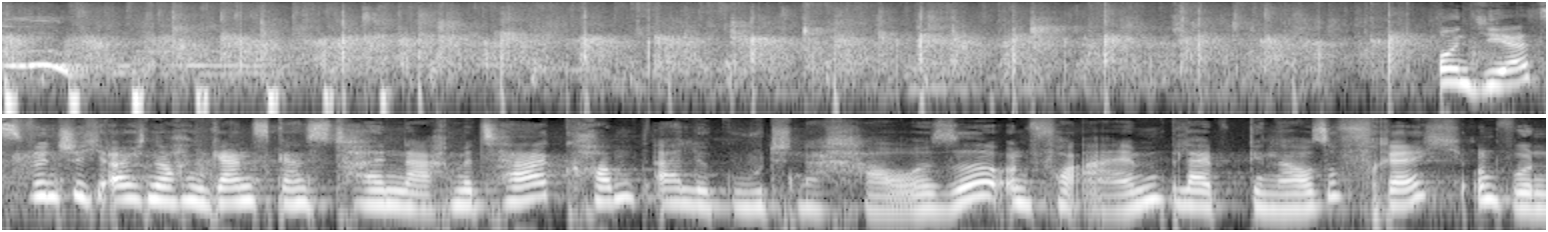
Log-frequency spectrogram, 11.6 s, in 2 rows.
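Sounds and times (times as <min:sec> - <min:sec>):
audience applause: 0:00.0 - 0:05.7
speech: 0:05.4 - 0:11.5.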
